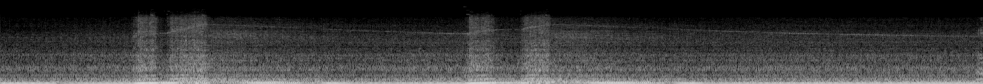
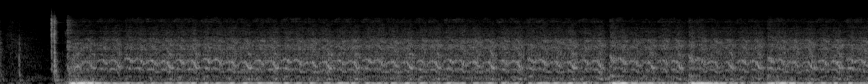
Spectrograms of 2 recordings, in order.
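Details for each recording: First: 1994 Isuzu cab-over diesel truck that sat for 3 years, idling with a steady, even low rumble and short air hisses; the owner thinks added fuel additive helped it run well. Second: 1994 Isuzu cab-over diesel truck, sitting for 3 years, cranked after cleaning the battery terminals: steady, fairly brisk cranking with even compression pulses but no firing; cranks without starting, fuel not yet reaching the injectors.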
